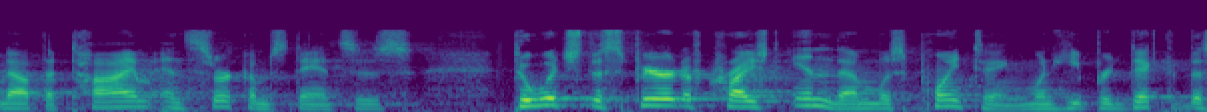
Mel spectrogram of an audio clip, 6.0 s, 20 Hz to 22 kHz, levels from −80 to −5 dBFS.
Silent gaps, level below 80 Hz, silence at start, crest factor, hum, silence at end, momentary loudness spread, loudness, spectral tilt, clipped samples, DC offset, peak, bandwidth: none; -66 dBFS; 0 s; 22 dB; none; 0 s; 14 LU; -30 LUFS; -4 dB/octave; under 0.1%; under 0.1%; -10 dBFS; 8.4 kHz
